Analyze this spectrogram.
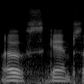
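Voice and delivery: usual speaking voice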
